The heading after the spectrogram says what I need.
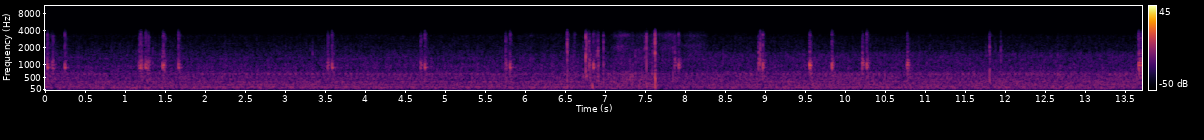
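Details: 1996 Honda Accord LX manual; sharp light clicks about once a second, somewhat uneven, over a quiet engine hum; source unknown.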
